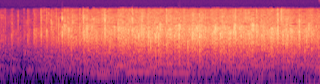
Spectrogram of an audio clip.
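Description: Applause from a crowd swells after a Harvey Dent campaign speech in the Batman Telltale video game and holds as a dense, sustained clapping wash for several seconds.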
